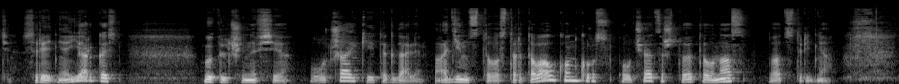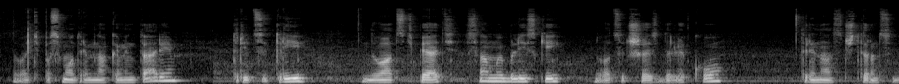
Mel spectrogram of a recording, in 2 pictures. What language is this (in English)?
Russian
